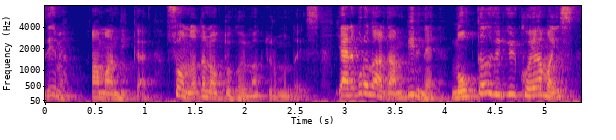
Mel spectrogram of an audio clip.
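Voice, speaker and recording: A middle-aged man teaching a lesson on punctuation, animated, asking questions and answering them himself. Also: high voice. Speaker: Turkish teacher. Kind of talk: lively lesson on punctuation exercises.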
